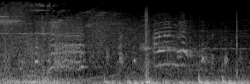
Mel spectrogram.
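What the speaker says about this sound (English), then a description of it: "Turn her into a chicken." Chicken clucking and squawking in short, scattered bursts from an enemy transformed into a chicken by a spell in the Hogwarts Legacy game, heard over faint background game ambience.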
